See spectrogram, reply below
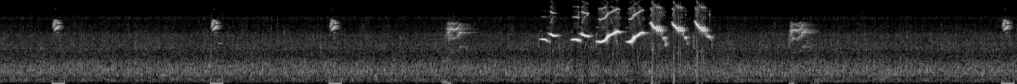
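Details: Double-collared seedeater singing the tui tui zel zel training song for teaching young birds: one quick phrase of rising whistled notes that turns into buzzy downslurred notes, with sparse sharp chips around it over a steady rushing, water-like hiss.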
